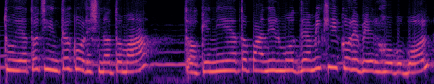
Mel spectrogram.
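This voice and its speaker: High-voiced worried mother played by a woman. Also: fairly even intonation, normal speed, a little hiss or hum. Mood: reassuring. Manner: soothing, pleading, earnest. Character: worried, tender, devout poor village animal mother. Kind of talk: Bengali cartoon fairy-tale dialogue.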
